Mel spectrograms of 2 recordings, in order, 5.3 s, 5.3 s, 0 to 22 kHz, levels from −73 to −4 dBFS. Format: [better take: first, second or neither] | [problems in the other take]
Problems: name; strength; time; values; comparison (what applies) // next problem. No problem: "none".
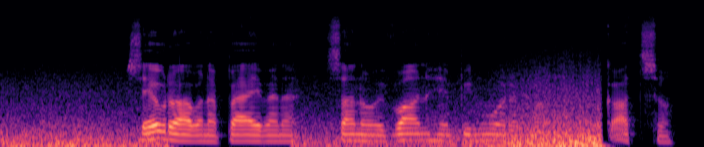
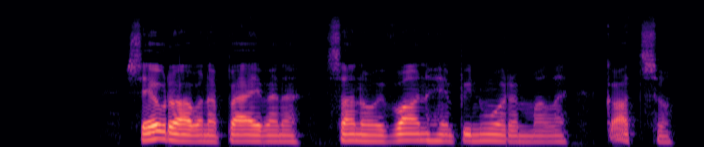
second | wind noise on the microphone; occasional gusts; until 1.5 s and from 2 to 4.5 s; 10 dB below the speech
